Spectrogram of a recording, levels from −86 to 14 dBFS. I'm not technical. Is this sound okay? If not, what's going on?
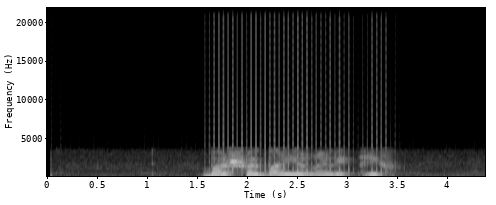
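No, not quite. All the way through the speech there's a steady rattly buzz, about 21.5 times a second, and that's buffer tearing. The software feeding audio to the hardware has slipped out of step, so in every chunk a tiny slice is replaced by sound from about a tenth of a second earlier, with a hard join at each end. That rate fits a 2048-sample buffer. The narrow phone-line sound, with nothing above about 3.6 kHz, comes from the mobile codec and is just how that path sounds.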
